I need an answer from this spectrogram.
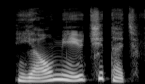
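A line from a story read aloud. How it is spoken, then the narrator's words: Snorting. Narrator (Russian): фыркнула я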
